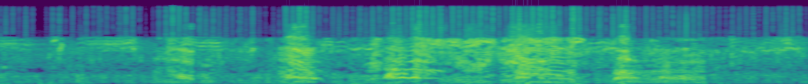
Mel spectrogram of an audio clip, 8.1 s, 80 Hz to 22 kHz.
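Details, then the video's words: Wild boar piglets feeding, recorded by a webcam, 19 April 2010: a busy overlapping chorus of squeals, grunts and whines that swells in bursts every second or so, with a steady band of noise above. "Wild Pig Cam2: Piglet's feeding"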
